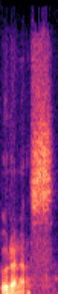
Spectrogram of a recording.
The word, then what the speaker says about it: Uranus: So I'm going to do at least the gray chunk to get to Uranus.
